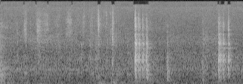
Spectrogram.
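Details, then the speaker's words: Rear suspension of a hot rod being rocked on a jack after brake failure on a road tour: two short, dry creaks as the rusted, unsupported front mount of the rear leaf spring shifts and drops; creaking leaf spring mount. "I move it around, I mean, I can hear it creaking every time I move this from side to side. There's really not much holding this in."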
